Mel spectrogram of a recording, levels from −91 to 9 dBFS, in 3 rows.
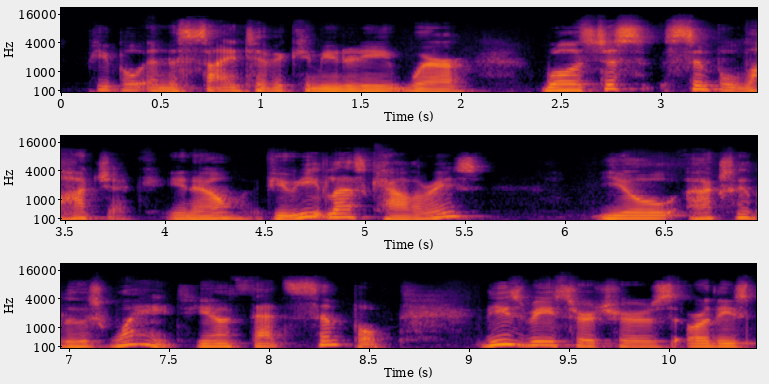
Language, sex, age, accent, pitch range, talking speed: English, male, 40-59, American, 115-150 Hz, 180 wpm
